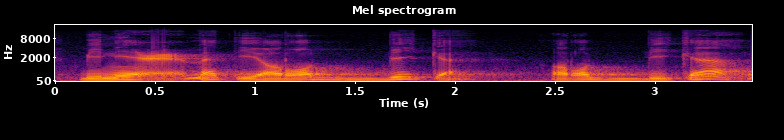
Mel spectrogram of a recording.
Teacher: fathah dibaca tebal, tafkhim ya, pangkal lidah dinaikkan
